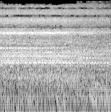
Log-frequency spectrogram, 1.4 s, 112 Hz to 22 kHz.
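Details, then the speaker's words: Mercedes-Benz E200 W212 with M271 engine: steady high-pitched howl at the front of the engine, louder when revving, at idle and while driving; a worn idler pulley bearing, replaced along with the second pulley. "ได้ยินมันจะหอนยิ่งเวลาเราเร่งเครื่องเ้าก็จะยิ่งดังขึ้นนะ"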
